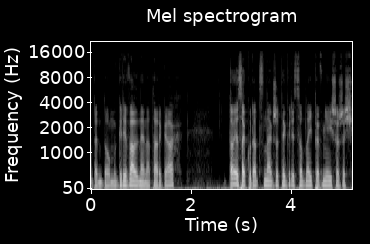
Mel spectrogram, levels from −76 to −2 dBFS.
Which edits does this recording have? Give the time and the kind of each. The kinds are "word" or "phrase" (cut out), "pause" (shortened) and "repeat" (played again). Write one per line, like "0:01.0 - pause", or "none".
0:03.6 - word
